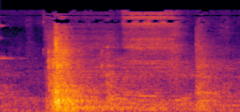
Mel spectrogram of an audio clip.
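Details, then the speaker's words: Vehicle lift lowering onto its safety locks after the lower button is pressed, with yellow lights going out: a heavy metallic clunk, then a softer second one, as the lift settles normally onto the locks. "wait till the yellow lights are gone and now the vehicle is on the locks ready to be worked on"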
